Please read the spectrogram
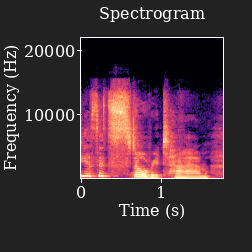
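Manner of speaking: put-on Southern woman's accent. About to read to Amy from a book, in a Southern lady accent. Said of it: "I'm in Southern Lady or something all of a sudden".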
